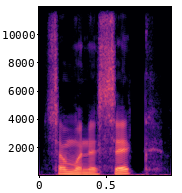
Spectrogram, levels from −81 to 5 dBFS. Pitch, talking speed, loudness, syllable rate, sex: 130 Hz, 180 wpm, -16 LUFS, 5.6 syllables/s, male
